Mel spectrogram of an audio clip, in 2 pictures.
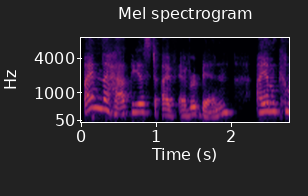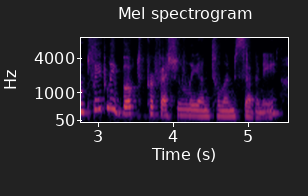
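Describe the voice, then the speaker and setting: A small business owner in her sixties joins a webinar panel by video call, talking at a moderate pace in a mid-range voice with big swings in pitch. She's emphatic and supportive, regularly pausing to ask "okay?"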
